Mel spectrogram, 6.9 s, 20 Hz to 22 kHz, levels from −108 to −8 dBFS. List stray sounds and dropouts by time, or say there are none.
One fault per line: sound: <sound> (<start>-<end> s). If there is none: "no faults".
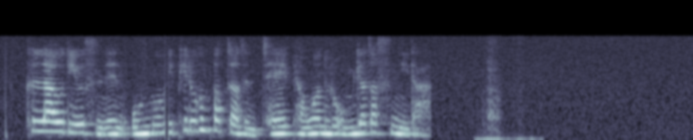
sound: dropout (1.6-1.7 s)
sound: squeak (4.7-5.4 s)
